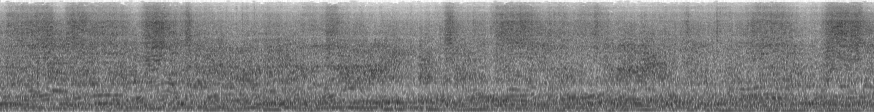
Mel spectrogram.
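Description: Several dirt-bike engines revving at close range inside a concrete culvert, their pitch rising and falling over and over as riders work the throttle to climb through rocks and water.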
